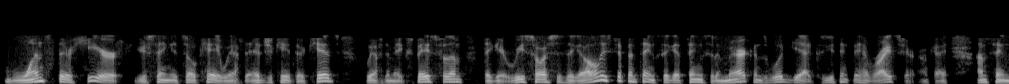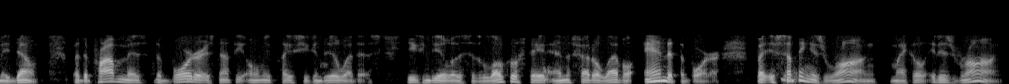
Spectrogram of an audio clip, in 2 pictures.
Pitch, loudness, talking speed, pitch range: 100 Hz, -27 LUFS, 265 wpm, 90-115 Hz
